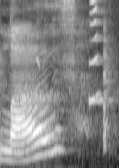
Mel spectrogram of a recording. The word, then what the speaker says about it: love: Um, so in the word love, the letter O doesn't say an O. It actually says an sound. So it's the same that we would have in a word like um, summer as we spell it with U. Lots of words have letter O as schwah.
